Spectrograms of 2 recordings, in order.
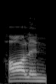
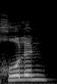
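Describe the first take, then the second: First: Said the anglicised way, like an English word. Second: Said the Norwegian way, with a soft final D. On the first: This is the version used for branding outside Norway. The speaker calls it wrong. "an anglicised uh, butchering of the name" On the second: This is how the name is said in its home country. The speaker calls it right. "it's kind of soft D at the end there, is the Norwegian pronunciation"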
